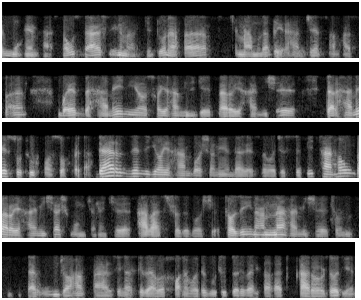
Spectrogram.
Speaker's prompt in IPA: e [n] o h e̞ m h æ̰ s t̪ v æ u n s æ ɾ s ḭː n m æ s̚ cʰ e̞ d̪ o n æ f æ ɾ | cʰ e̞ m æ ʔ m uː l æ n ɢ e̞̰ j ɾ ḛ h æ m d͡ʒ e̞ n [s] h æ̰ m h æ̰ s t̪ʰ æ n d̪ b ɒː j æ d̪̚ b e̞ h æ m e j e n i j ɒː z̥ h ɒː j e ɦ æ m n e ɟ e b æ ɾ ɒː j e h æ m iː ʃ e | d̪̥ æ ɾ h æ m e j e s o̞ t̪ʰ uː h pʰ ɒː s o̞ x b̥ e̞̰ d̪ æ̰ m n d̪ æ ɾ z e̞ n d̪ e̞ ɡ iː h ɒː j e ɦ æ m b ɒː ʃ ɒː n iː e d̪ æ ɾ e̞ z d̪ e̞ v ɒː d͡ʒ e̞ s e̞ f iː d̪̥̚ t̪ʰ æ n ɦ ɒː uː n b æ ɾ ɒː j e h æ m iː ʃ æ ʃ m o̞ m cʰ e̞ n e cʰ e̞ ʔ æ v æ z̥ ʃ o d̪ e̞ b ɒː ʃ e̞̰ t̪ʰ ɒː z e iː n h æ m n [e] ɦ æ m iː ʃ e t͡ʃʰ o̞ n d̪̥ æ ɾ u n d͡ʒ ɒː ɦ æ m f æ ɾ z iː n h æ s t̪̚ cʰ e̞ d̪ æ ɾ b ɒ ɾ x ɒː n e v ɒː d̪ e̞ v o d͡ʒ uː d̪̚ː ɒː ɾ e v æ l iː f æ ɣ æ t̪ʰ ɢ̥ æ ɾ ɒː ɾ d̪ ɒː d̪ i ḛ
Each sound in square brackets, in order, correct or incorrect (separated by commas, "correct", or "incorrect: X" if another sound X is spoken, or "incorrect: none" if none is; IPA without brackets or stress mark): incorrect: m, correct, incorrect: æ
